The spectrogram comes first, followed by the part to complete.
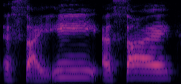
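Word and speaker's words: açaí: Now, there's different ways of pronunciation. I've heard it called acai. However you're going to pronounce it, it's all good. I call it acai, and it's absolutely delicious.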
